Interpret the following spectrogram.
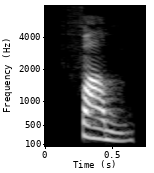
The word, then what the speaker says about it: femme: Now for women in French, it is femme.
